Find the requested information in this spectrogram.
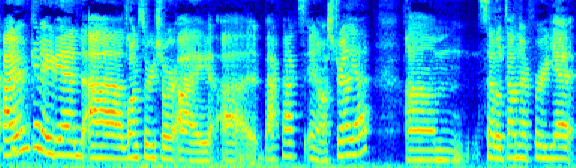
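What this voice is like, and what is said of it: Canadian English accent. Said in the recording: “I'm Canadian. ... If you can't already tell by the accent.”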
